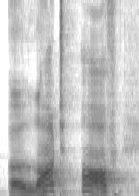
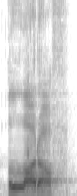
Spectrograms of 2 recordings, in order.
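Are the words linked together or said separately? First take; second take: separately; linked. First: The words are said separately and clearly. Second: The words run together fluidly. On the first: "instead of saying a lot of" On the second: "everything becomes more fluid"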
